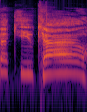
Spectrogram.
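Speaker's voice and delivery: grown-up cartoon voice, pitched very high. Retelling a cartoon's ending: Cartman's grown-up voice. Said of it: "in his grown-up voice".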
